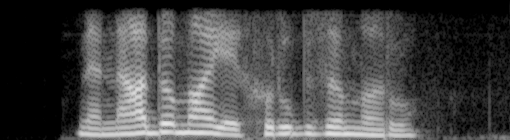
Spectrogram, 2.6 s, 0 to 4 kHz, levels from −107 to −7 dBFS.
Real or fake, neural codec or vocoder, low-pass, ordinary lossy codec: fake; codec, 24 kHz, 1.5 kbps, HILCodec; 3.6 kHz; none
